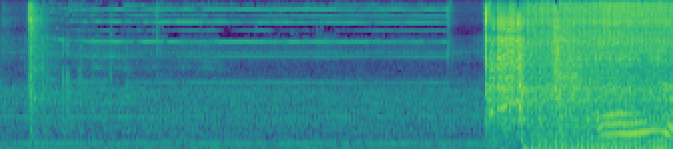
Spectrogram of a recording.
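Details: Scooter starting after a broken hidden cable was found, starter motor and solenoid first suspected: quiet lead-in, catches first try and settles into an even single-cylinder putter about four beats a second; normal start.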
